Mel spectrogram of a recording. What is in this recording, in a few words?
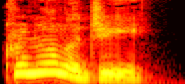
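"chronology", British English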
